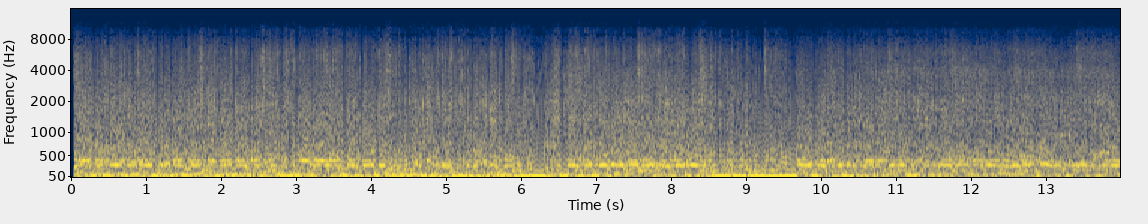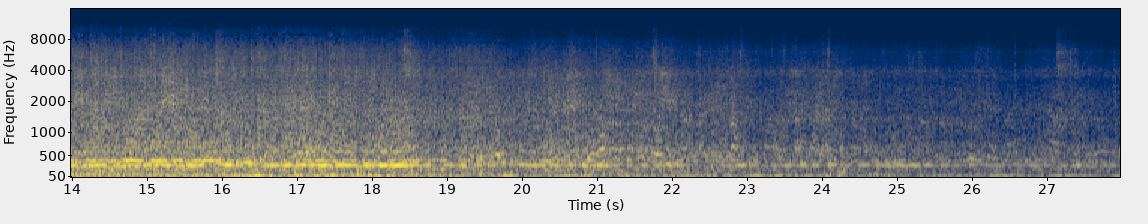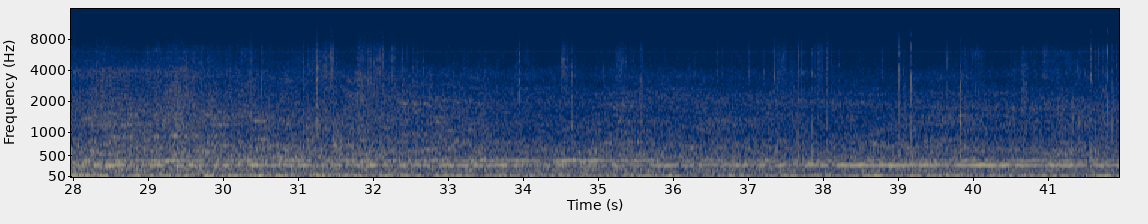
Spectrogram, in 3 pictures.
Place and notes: Gijon. LEV09
2009/5/3. 6:03 a.m. Laboral university. Leaving the concert of Byetone. From the intense noise to the silence of the night... and going to sleep after a strenuous weekend.
Gijón, Asturias, Spain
